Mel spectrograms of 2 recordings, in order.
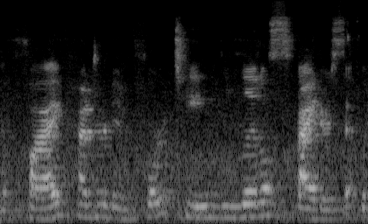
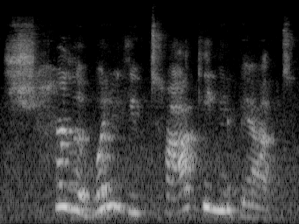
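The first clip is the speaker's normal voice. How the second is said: high, louder alarmed cry; panicked, high cry; 10 semitones higher, 5 dB louder than usual. Acted. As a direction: Wilbur cries out at his dying friend. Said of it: "he cried".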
